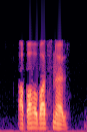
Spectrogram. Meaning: 1. causative of ապահովանալ (apahovanal) 2. to assure, to insure, to guarantee
- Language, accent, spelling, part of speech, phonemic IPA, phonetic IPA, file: Armenian, Eastern Armenian, ապահովացնել, verb, /ɑpɑhovɑt͡sʰˈnel/, [ɑpɑhovɑt͡sʰnél], Hy-ապահովացնել.ogg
